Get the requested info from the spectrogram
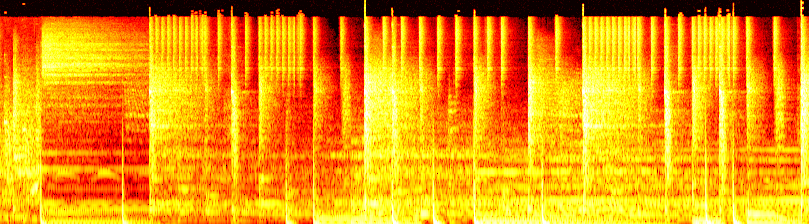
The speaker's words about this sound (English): what you're hearing right now is an unmastered track compared to a, a professional master track. Mastering in the final boost and polishing music needs to sound radio ready.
